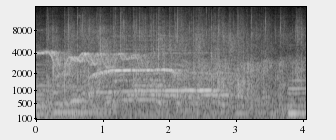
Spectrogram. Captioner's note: cheering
